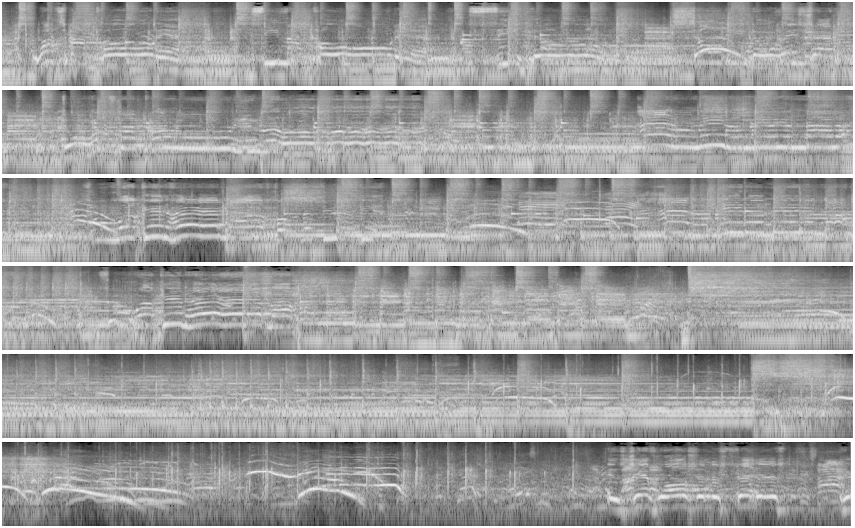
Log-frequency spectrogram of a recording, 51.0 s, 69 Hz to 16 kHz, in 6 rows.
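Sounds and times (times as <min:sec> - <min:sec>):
drum kit beat: 0:00.0 - 0:43.5
bending lead guitar line: 0:00.0 - 0:44.3
electric guitars: 0:00.0 - 0:44.6
live blues band playing: 0:00.0 - 0:45.0.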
